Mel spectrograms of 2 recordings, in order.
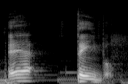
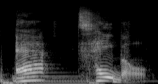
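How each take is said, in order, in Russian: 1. t непридыхательный, без выдоха. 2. Звук t выталкивается с порцией воздуха. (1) "вместо обычного «т» в русском" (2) "«Т», который мы будто бы выталкиваем из себя с воздухом"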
